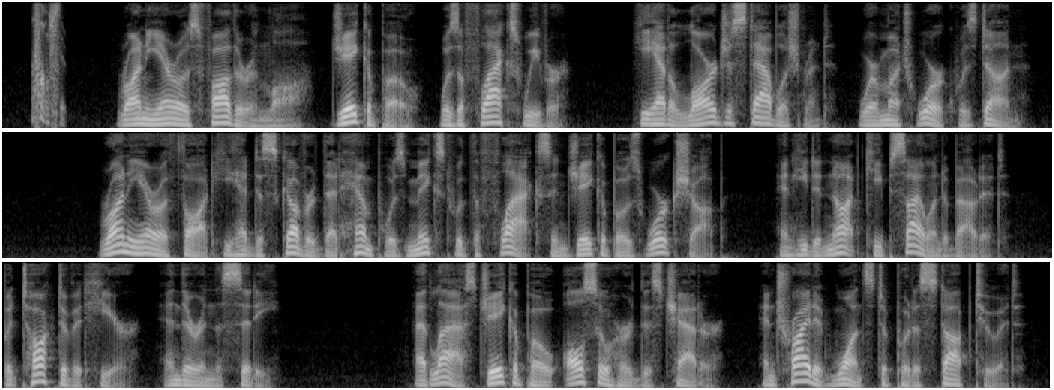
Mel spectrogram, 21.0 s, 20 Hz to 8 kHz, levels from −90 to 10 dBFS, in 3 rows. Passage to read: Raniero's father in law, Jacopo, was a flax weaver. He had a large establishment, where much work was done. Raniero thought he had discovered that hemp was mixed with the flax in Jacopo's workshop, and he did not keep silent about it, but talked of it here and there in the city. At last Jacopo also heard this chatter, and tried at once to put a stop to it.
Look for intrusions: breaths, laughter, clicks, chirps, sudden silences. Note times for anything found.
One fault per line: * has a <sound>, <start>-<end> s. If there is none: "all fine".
* has a chirp, 0.2-0.4 s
